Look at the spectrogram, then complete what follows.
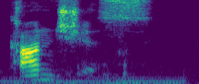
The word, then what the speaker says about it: conscious: that sh or sorry that s c in the middle of the word with that I that's going to make an sh sound we say conscious conscious okay we're gonna say sh conscious conscious consious all right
